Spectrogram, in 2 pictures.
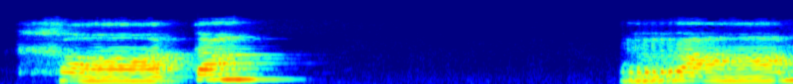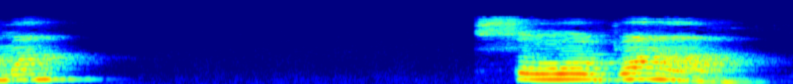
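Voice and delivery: хата, рама, сова with stretched vowels; long held syllables on хата, рама, сова; sounded-out examples. Shown as a demonstration. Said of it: "підберіть інші слова".

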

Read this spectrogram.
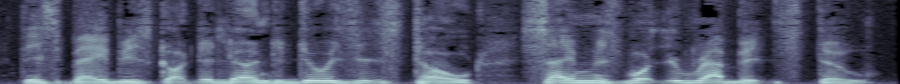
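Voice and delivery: high rustic scarecrow voice; stubborn rustic scarecrow. A narrator's reading. Scarecrow declares how baby will learn, stubborn. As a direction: lay down the law as a scarecrow.

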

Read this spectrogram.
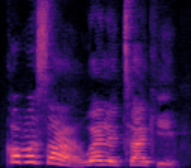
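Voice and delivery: high, loud Ivorian auntie, indignant. Retold or imitated. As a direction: play the baffled auntie, pitch way up. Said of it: "She's like".

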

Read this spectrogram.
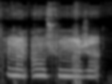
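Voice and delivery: ordinary talk

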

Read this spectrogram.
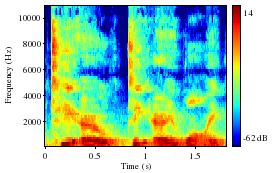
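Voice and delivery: ordinary talk, nothing marked

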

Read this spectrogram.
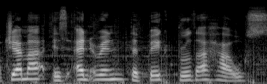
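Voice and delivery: ordinary delivery

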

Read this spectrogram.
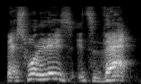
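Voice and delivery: normal talking voice

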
